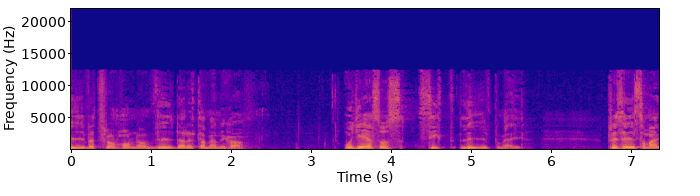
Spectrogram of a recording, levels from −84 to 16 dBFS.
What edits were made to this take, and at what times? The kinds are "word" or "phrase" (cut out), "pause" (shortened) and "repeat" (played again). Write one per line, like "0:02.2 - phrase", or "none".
0:01.6 - word
0:02.5 - pause
0:04.3 - word
0:05.3 - word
